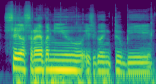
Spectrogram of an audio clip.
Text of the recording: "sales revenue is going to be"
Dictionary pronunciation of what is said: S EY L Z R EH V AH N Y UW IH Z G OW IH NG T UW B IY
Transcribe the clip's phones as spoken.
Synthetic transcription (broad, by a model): S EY L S R EH V AH N Y UW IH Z G OW IH NG T UW B IY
